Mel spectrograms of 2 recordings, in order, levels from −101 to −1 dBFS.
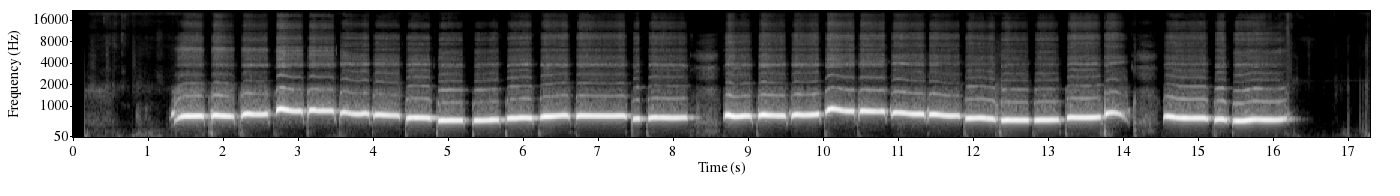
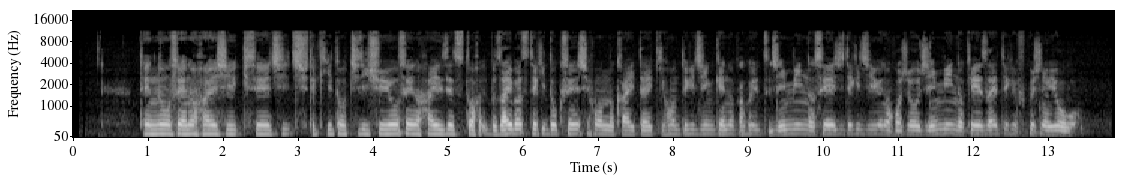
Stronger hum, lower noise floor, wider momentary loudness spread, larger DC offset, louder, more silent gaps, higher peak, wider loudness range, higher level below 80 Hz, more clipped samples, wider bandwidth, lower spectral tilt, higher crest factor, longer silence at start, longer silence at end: neither; first, -80 dBFS vs -67 dBFS; second, 5 LU vs 11 LU; neither; first, -12 LUFS vs -32 LUFS; neither; first, -2 dBFS vs -12 dBFS; second, 1 LU vs 6 LU; about the same, -76 dBFS vs -80 dBFS; neither; second, 6.4 kHz vs 11.5 kHz; second, -2.5 dB/octave vs -4.5 dB/octave; second, 10 dB vs 20 dB; first, 1.3 s vs 0.9 s; first, 1.1 s vs 0.5 s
